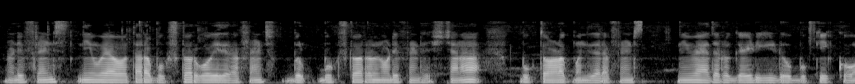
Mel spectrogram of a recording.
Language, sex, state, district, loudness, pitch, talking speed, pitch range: Kannada, female, Karnataka, Mysore, -20 LUFS, 100 Hz, 180 wpm, 95-105 Hz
